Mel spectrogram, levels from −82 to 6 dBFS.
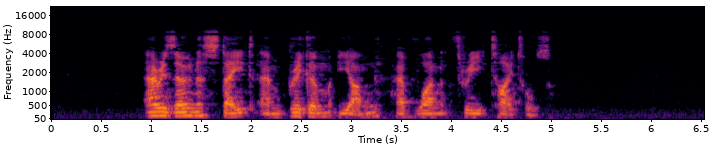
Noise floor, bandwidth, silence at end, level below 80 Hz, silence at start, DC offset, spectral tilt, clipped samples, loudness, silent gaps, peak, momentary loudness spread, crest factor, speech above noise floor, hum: -67 dBFS; 9.4 kHz; 1.55 s; -60 dBFS; 0.95 s; under 0.1%; -5 dB/octave; under 0.1%; -23 LUFS; none; -2 dBFS; 10 LU; 22 dB; 45 dB; none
